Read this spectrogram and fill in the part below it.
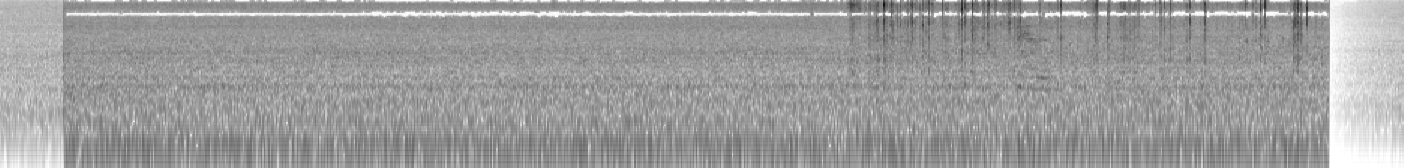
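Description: A car drives along a highway, with a steady low rumble of tyres and engine heard from inside.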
